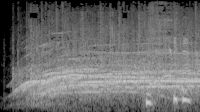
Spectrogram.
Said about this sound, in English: And that audience was me screaming yes.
